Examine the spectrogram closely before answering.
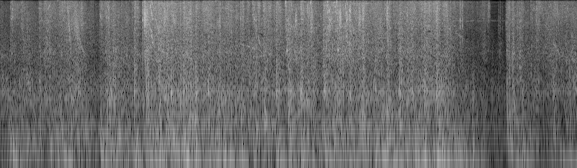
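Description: Rapid gunshots crack loudly.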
